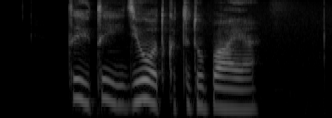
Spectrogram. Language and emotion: Russian, angry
